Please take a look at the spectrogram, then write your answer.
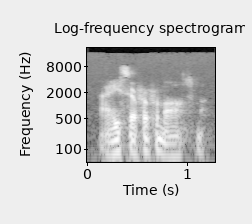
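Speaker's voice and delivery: low, soft admission; vulnerable confession. Retold or imitated. Student admitting what lies behind his aggression, quiet confession. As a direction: let it out quietly, well below the bluster. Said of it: "can lie something like".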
